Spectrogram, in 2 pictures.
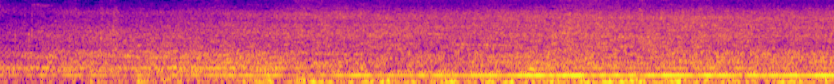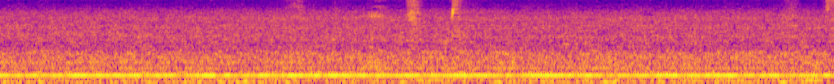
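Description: Pop-up camper's propane furnace running just after switching on: a steady blower hum, with a low rumble that builds over the first few seconds and then holds, and a few faint clicks past the middle. The furnace has just been repaired and is working.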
